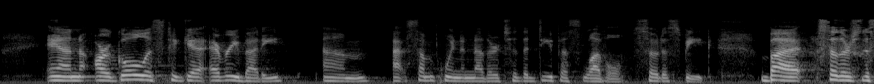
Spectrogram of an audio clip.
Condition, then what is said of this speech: None; typical speech.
